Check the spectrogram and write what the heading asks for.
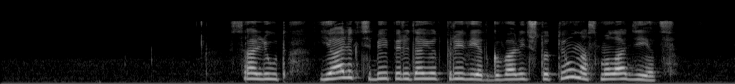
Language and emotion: Russian, neutral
